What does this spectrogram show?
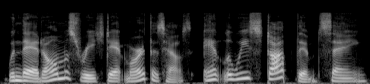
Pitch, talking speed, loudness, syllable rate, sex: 185 Hz, 210 wpm, -18 LUFS, 5.6 syllables/s, female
